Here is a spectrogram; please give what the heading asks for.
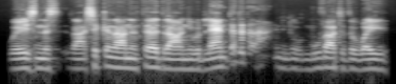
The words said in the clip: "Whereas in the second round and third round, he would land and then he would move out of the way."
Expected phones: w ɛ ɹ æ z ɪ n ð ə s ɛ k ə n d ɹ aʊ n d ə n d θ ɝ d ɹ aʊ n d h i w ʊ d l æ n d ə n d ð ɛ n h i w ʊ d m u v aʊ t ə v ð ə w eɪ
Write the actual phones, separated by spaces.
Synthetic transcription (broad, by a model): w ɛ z ɪ n ð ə s ɛ k ə n d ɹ aʊ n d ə n θ ɝ d ɹ aʊ n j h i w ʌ d l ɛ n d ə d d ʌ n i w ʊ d m u v aʊ t ə v ð ə w eɪ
